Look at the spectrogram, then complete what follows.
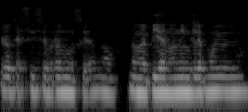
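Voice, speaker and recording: A man with a Chilean accent speaks at a moderate pace in a fairly high pitch. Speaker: psychology lecturer. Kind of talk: lecture.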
